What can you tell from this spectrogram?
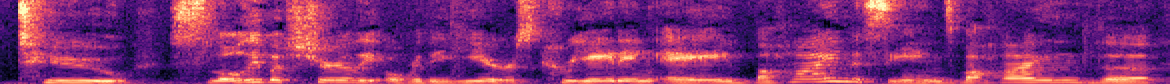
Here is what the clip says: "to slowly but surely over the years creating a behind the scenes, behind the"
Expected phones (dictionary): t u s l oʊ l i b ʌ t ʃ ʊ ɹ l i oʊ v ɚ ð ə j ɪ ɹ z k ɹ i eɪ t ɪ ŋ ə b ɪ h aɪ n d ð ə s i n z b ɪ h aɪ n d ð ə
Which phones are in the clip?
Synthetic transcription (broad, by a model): t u s l oʊ l i b ʌ t ʃ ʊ ɹ l i oʊ v ɚ ð ə j ɪ ɹ z k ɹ i eɪ t ɪ ŋ ə b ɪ h aɪ n ð ə s i n z b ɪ h aɪ n ð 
